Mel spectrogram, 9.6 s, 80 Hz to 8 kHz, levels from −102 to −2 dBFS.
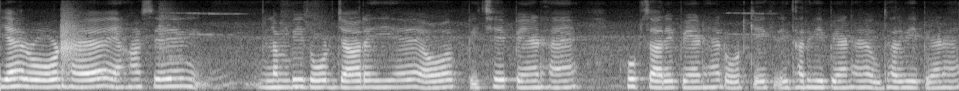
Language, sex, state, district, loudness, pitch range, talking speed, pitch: Hindi, female, Chandigarh, Chandigarh, -16 LUFS, 205-230 Hz, 175 wpm, 215 Hz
